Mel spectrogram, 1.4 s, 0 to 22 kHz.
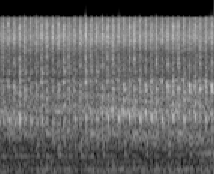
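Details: Isuzu Trooper 4JX1 diesel at idle: fast, hard clatter with an uneven, pulsing beat as the engine shakes; rough idle from an injector fault.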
